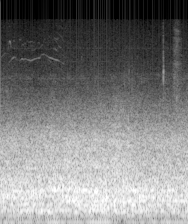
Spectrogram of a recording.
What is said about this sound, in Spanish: Ya, perdón, es que vivo en una colonia que justamente es la ruta de los aviones.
